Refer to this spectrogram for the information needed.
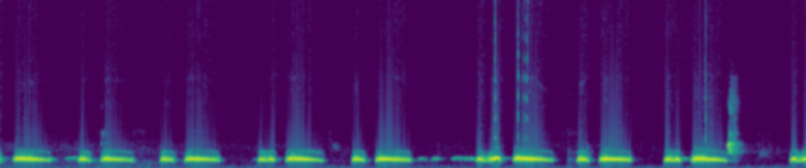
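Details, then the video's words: A decoy spotted dove with the 'thổ pha thúc' voice challenges a wild dove. Deep, raspy coos repeat quickly for ten seconds, about one per second, with occasional faint high clicks. "cu gáy giọng thổ pha thúc GÙ đấu với bổi, tiếng gáy bổi nghe rất ghét và gáy theo hiệu quả"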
